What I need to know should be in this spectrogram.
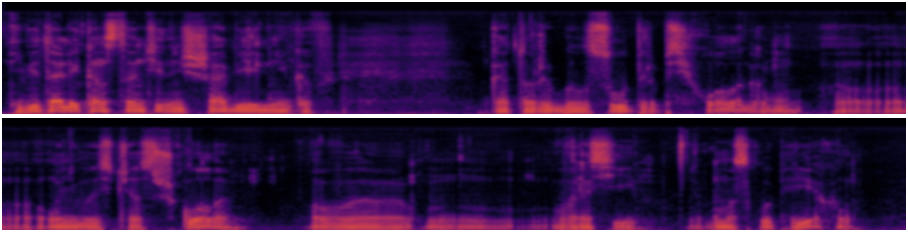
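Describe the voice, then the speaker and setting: A somewhat breathy man with a very deep, low pitch and a dark, mellow tone speaks with ordinary pitch variation. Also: moderate pace. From Russian Far East. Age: 40s. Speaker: theatre director. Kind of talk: casual chat.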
